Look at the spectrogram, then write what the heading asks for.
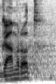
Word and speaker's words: Gamrot: My name is Mateusz Gamrot.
